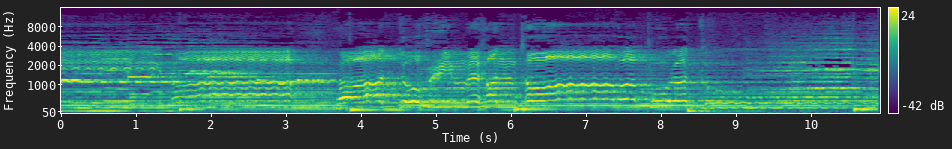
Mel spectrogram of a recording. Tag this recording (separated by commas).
Opera, Music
